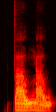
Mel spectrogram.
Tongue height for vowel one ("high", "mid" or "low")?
low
